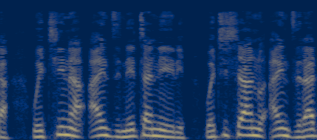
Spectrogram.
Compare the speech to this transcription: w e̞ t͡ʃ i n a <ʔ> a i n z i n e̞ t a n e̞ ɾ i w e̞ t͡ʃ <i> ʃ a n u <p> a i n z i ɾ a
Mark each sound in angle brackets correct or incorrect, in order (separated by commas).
correct, correct, incorrect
